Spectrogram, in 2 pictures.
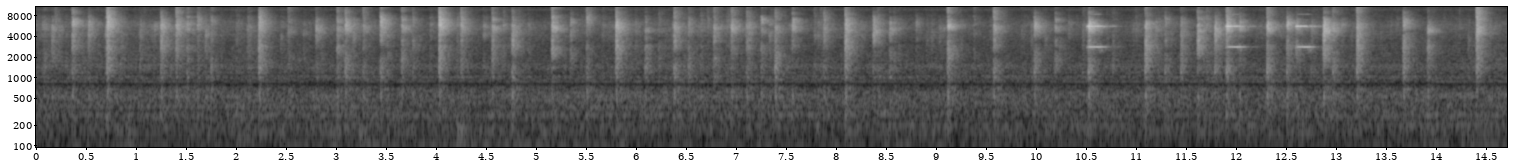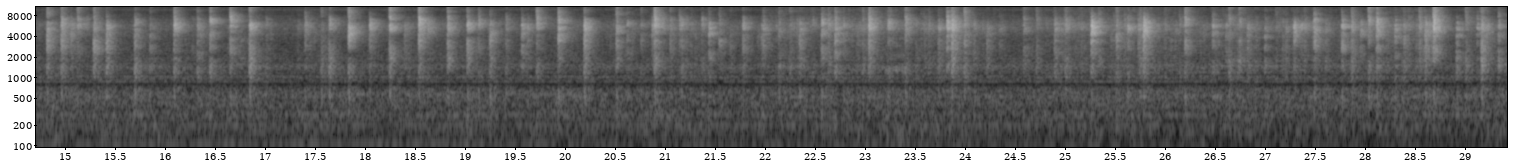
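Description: Food frying in a pan on the hob, fat spitting and crackling in dense, irregular pops. Three short electronic beeps sound about halfway through.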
